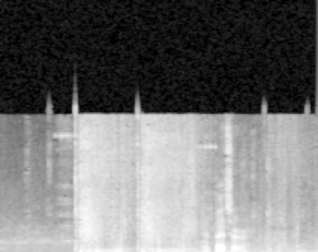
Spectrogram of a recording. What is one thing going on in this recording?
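Loud whooshing game effects rush past as a figure dashes across snow.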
